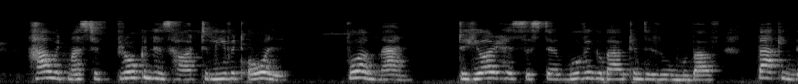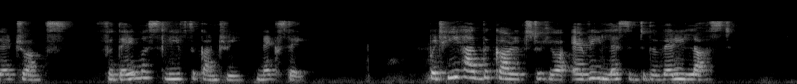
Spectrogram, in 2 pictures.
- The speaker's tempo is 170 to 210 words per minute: Yes, average, 175 wpm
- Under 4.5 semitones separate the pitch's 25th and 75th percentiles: Yes, average, 3.1 semitones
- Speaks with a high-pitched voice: Yes, high, 245 Hz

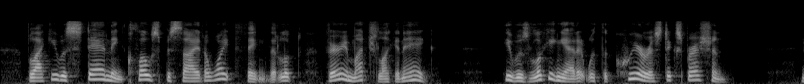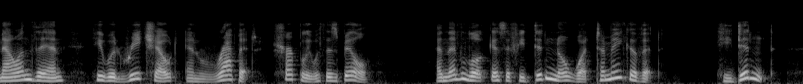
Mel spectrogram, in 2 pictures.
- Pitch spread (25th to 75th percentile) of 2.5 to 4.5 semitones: No, wide, 5.4 semitones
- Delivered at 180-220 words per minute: Yes, average, 200 wpm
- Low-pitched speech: No, medium, 180 Hz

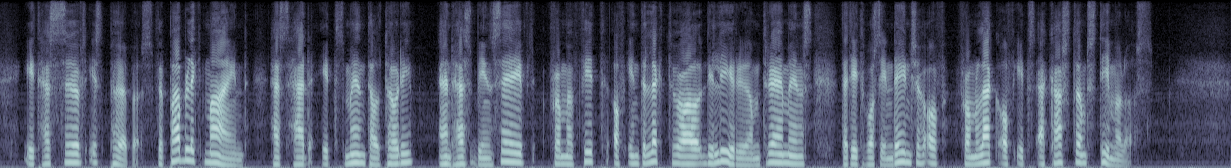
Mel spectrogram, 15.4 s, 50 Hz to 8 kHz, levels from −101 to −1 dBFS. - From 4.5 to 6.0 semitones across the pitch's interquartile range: No, average, 3.9 semitones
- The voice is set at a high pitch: No, low, 135 Hz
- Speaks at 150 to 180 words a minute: No, average, 140 wpm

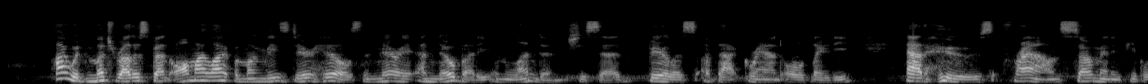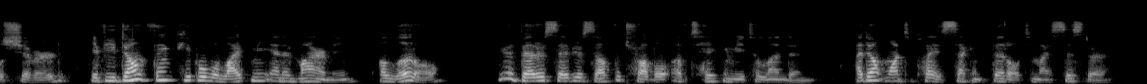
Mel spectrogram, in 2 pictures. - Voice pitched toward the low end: No, medium, 145 Hz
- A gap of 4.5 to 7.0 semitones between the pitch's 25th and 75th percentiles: Yes, wide, 5.6 semitones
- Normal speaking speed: Yes, average, 180 wpm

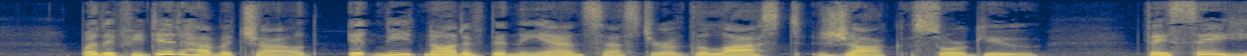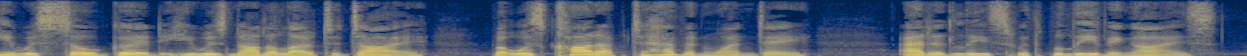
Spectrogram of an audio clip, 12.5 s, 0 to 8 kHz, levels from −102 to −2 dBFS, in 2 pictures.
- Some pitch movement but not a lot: Yes, average, 4.0 semitones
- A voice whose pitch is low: No, medium, 185 Hz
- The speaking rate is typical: No, fast, 210 wpm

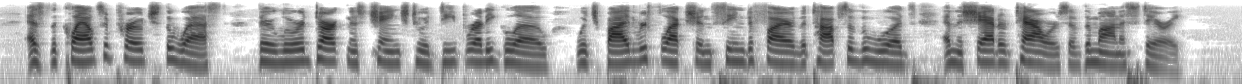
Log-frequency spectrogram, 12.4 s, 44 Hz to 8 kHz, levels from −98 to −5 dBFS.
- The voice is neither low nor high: Yes, medium, 175 Hz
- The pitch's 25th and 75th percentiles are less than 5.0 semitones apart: Yes, narrow, 2.4 semitones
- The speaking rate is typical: Yes, average, 160 wpm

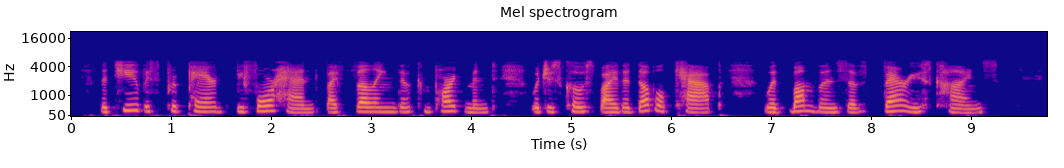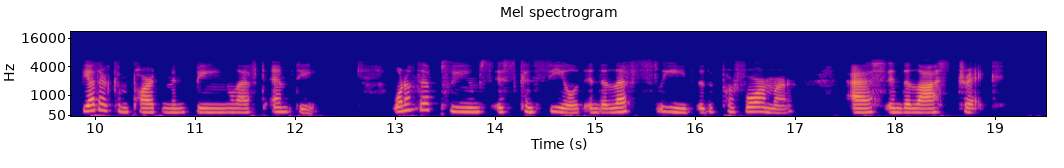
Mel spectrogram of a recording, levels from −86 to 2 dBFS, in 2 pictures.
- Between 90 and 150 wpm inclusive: Yes, average, 140 wpm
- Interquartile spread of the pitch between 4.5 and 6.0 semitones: No, average, 2.8 semitones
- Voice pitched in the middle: No, high, 205 Hz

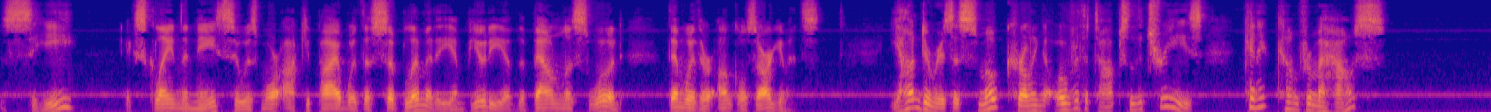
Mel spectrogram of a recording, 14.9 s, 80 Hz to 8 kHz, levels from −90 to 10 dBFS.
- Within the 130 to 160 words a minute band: Yes, average, 155 wpm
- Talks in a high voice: No, low, 130 Hz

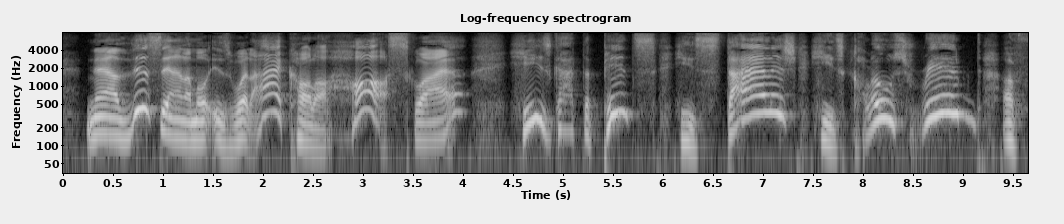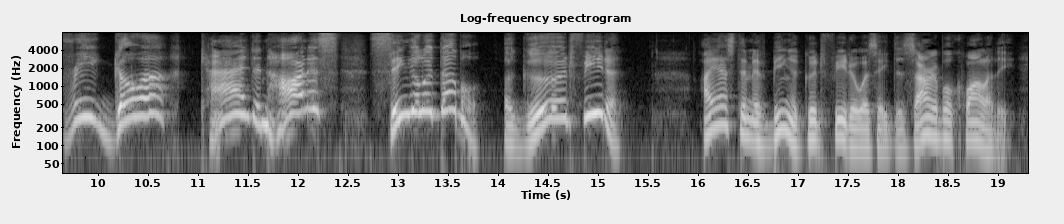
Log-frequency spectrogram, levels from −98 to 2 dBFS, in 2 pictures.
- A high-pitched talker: Yes, very high, 250 Hz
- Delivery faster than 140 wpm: No, slow, 135 wpm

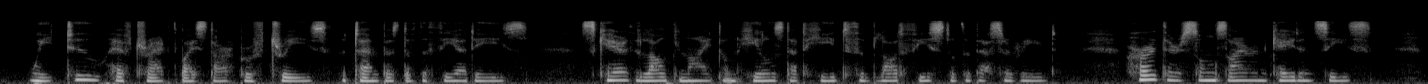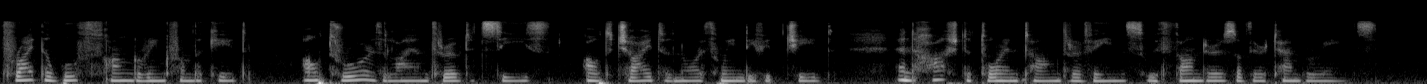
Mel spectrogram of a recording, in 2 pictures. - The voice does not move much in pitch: Yes, narrow, 1.4 semitones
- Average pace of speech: No, slow, 130 wpm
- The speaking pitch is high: No, medium, 165 Hz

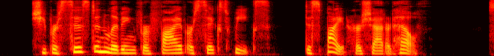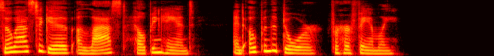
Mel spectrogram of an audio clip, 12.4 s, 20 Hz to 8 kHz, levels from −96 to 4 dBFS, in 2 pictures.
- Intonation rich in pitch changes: No, average, 5.0 semitones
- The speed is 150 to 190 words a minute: No, slow, 135 wpm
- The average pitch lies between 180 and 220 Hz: Yes, medium, 185 Hz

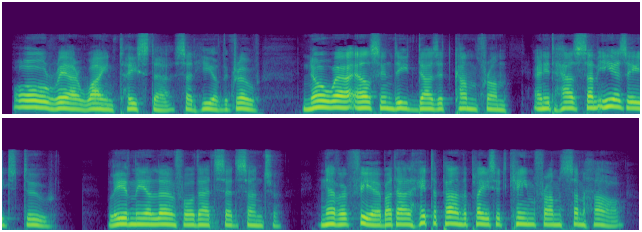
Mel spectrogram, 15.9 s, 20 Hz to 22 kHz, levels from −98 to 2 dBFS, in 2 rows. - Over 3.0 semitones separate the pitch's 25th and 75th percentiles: No, average, 2.7 semitones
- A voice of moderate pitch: Yes, medium, 160 Hz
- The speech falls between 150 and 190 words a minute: Yes, average, 160 wpm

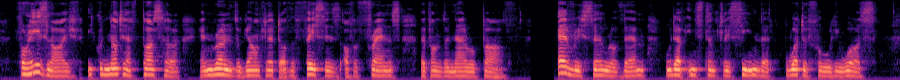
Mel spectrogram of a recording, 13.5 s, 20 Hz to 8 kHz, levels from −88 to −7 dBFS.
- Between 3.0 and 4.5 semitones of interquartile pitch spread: Yes, average, 3.7 semitones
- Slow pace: No, average, 160 wpm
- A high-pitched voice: No, medium, 140 Hz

